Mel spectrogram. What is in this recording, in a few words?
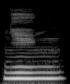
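"nin", Mandarin, tone 1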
